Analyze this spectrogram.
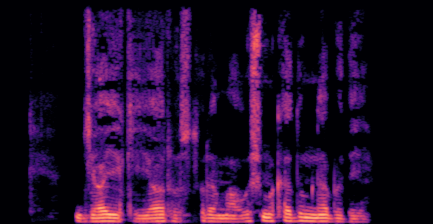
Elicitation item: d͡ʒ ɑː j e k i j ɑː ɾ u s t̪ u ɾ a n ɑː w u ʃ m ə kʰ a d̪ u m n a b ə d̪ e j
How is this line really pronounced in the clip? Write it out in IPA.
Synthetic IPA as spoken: d͡ʒ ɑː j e k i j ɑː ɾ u s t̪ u ɾ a m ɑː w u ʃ m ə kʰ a d̪ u m n a b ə d̪ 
